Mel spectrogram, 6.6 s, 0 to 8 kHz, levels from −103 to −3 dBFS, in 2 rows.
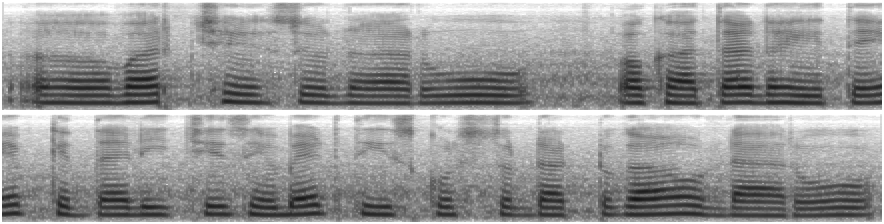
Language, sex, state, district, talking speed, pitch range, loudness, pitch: Telugu, female, Andhra Pradesh, Visakhapatnam, 100 wpm, 205-220 Hz, -20 LUFS, 210 Hz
